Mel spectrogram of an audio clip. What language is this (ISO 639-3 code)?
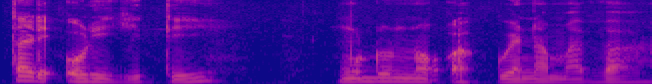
kik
